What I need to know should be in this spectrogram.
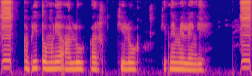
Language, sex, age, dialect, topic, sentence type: Hindi, female, 18-24, Garhwali, agriculture, question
